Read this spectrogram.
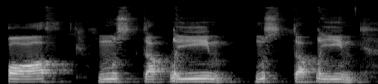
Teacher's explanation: زبان کی جڑ اوپر جہاں کوا ہوتا ہے اس سے مل کر لفظ قاف ادا ہوتا ہے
